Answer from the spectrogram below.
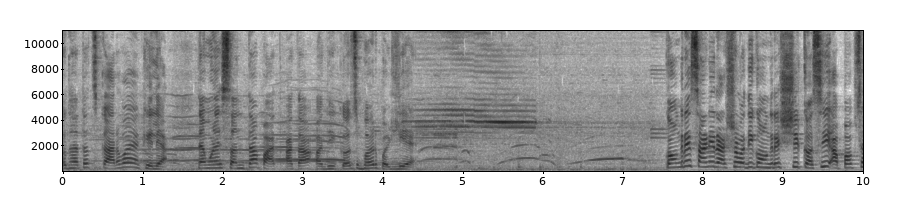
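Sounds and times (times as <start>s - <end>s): siren-like wailing: 1.7s - 7.4s.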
